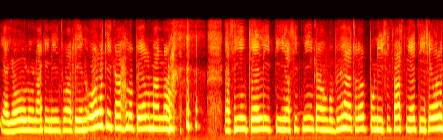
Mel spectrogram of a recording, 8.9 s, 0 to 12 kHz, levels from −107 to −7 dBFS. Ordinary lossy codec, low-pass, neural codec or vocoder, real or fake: none; 7.2 kHz; none; real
